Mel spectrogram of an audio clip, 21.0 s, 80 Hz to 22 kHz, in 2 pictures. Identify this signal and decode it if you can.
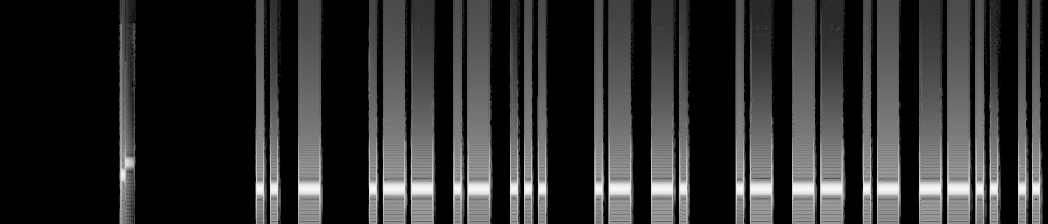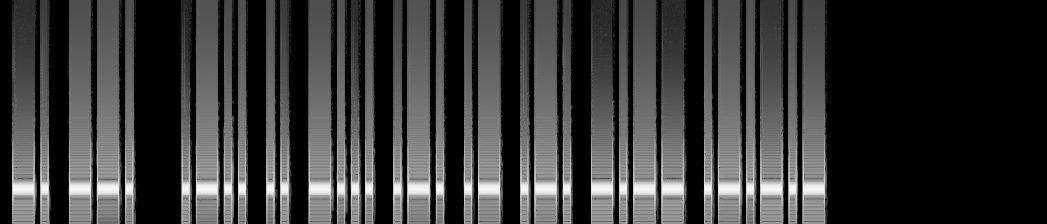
Morse code, heard as a keyed tone, about 17 wpm, 700 Hz. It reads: IT WAS AN AMAZING LIBRARY.
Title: Sentences from Top 1500 Words 17wpm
